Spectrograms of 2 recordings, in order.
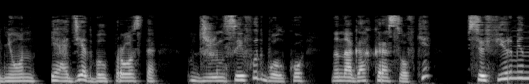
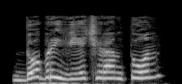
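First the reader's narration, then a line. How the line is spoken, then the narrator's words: Joyful exclamation. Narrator (Russian): радостно воскликнула Лана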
